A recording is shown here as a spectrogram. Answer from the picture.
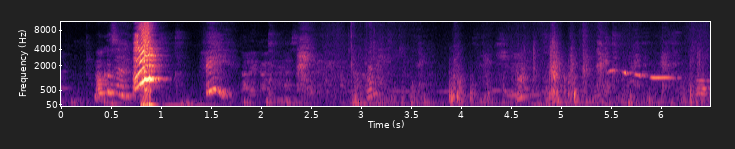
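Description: A small poodle barking. The loudest is one sharp bark rising in pitch about a second in, followed by shorter, quieter sounds.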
